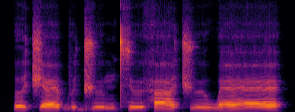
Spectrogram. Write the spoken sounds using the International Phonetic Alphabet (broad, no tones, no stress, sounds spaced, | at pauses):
ə t͡ʃ æː b ø d͡ʒ øː m t͡s ø h aː t͡ʃ øː w æː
